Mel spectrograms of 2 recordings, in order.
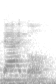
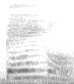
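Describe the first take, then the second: First: The first syllable does not sound like 'bay'. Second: The first syllable sounds like 'bay'. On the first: The speaker calls it wrong. "growing up I always said bagel. And I got made fun of so much" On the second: The speaker calls it right. "it's bagel. Like you go to the bay to get a gull"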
